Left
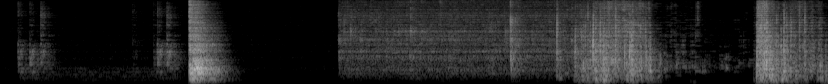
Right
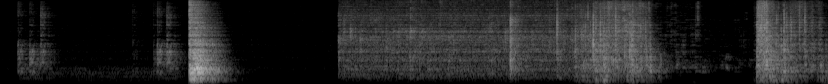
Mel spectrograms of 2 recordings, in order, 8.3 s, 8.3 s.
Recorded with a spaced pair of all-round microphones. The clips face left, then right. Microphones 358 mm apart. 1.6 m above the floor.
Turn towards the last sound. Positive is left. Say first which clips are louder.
# left 7 dB
turn(degrees=70)  # may be behind; listen again after turning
